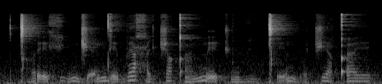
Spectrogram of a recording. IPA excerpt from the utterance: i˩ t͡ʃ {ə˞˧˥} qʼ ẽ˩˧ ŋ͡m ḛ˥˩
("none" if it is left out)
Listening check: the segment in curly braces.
ʌ˧˥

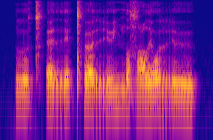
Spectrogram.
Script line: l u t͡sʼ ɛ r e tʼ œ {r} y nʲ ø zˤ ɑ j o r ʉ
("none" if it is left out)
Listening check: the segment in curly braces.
r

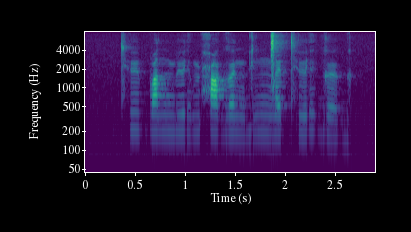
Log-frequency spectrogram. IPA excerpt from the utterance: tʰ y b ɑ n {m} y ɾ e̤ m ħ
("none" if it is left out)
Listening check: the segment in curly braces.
m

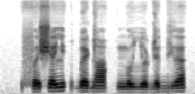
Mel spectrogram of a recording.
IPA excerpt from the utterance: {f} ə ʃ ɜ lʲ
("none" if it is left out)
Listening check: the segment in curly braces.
f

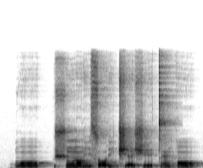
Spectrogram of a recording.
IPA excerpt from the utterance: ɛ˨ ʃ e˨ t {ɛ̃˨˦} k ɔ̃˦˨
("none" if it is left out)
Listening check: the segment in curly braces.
ɛ̃˨˦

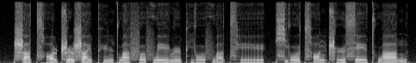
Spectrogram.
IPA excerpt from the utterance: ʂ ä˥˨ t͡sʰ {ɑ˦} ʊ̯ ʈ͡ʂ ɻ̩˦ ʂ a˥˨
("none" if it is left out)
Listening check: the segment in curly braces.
ɑ̰˨˩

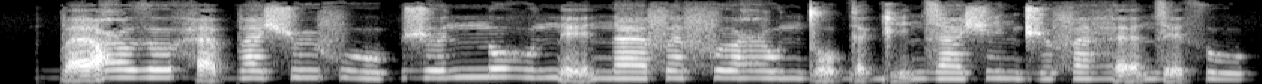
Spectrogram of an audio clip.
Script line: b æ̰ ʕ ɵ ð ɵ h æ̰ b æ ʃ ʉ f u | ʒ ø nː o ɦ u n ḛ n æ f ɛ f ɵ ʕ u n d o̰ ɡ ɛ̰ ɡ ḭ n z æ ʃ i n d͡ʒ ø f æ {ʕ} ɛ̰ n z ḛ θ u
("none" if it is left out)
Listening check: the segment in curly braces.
ɦ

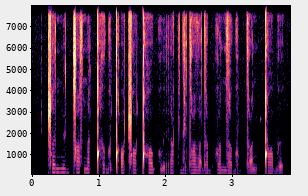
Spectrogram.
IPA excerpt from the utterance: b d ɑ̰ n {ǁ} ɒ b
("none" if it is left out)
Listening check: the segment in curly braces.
ǃ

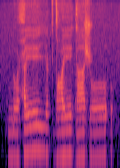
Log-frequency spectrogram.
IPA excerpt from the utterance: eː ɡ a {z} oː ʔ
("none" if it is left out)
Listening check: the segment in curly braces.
ʃ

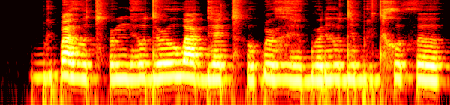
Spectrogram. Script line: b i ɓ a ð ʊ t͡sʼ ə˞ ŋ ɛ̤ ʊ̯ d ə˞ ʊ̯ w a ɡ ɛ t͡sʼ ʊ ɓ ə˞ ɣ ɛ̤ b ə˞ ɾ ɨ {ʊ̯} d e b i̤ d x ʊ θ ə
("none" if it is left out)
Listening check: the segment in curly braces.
ʊ̯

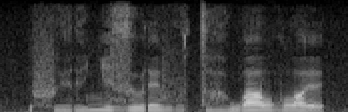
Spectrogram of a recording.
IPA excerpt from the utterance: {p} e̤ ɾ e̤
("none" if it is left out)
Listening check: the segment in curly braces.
f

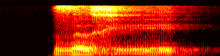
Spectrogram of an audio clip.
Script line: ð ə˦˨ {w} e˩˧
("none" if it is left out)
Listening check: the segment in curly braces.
ɣ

